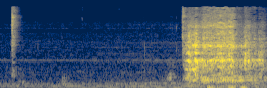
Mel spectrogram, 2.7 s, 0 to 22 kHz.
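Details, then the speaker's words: Yamaha Mio M3 scooter, dead for one year, after injector and fuel filter replacement: a click, then the starter spins and the engine catches and fires up. Normal start. "Ayan na siya mga idol. Naandar na siya."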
